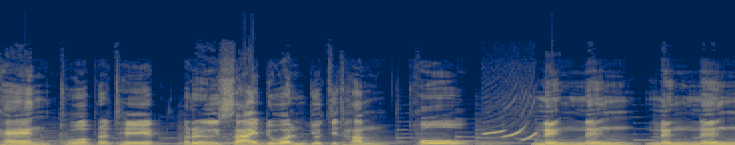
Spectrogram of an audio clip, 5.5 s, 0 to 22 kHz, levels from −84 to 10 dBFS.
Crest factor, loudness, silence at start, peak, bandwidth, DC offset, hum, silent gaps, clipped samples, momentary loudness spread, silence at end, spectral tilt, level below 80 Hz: 16 dB; -16 LUFS; 0 s; 0 dBFS; 13.5 kHz; under 0.1%; none; none; under 0.1%; 9 LU; 0 s; -4.5 dB/octave; -54 dBFS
